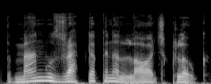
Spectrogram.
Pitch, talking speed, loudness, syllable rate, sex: 120 Hz, 255 wpm, -19 LUFS, 5.6 syllables/s, male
